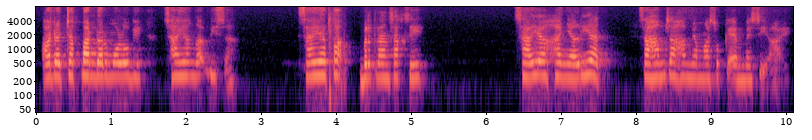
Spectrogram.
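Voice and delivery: put-on high old man's voice, halting phrases; elderly man's accent. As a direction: imitate an elderly trader explaining himself. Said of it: "dengan logat-logat udah tua gitu". (logat orang tua, nada tinggi)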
